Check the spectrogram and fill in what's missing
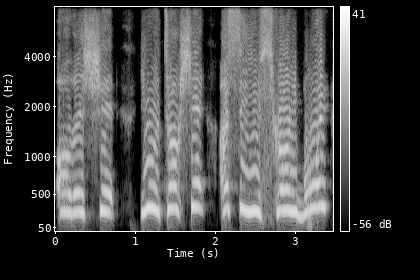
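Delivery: hammed-up aggressive heckling; imitated drunk yelling. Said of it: "he just starts yelling".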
